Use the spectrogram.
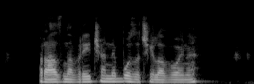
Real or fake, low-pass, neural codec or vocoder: real; 9.9 kHz; none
